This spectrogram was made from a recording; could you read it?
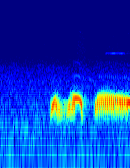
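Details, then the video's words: Spotted dove coo for stimulating decoy doves: a wavering low note with a brief dip, then a long, steady, burry coo that is cut off abruptly. "Tiếng chim cu gáy kích bổi nhanh nổi và tập mồi hiệu quả"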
